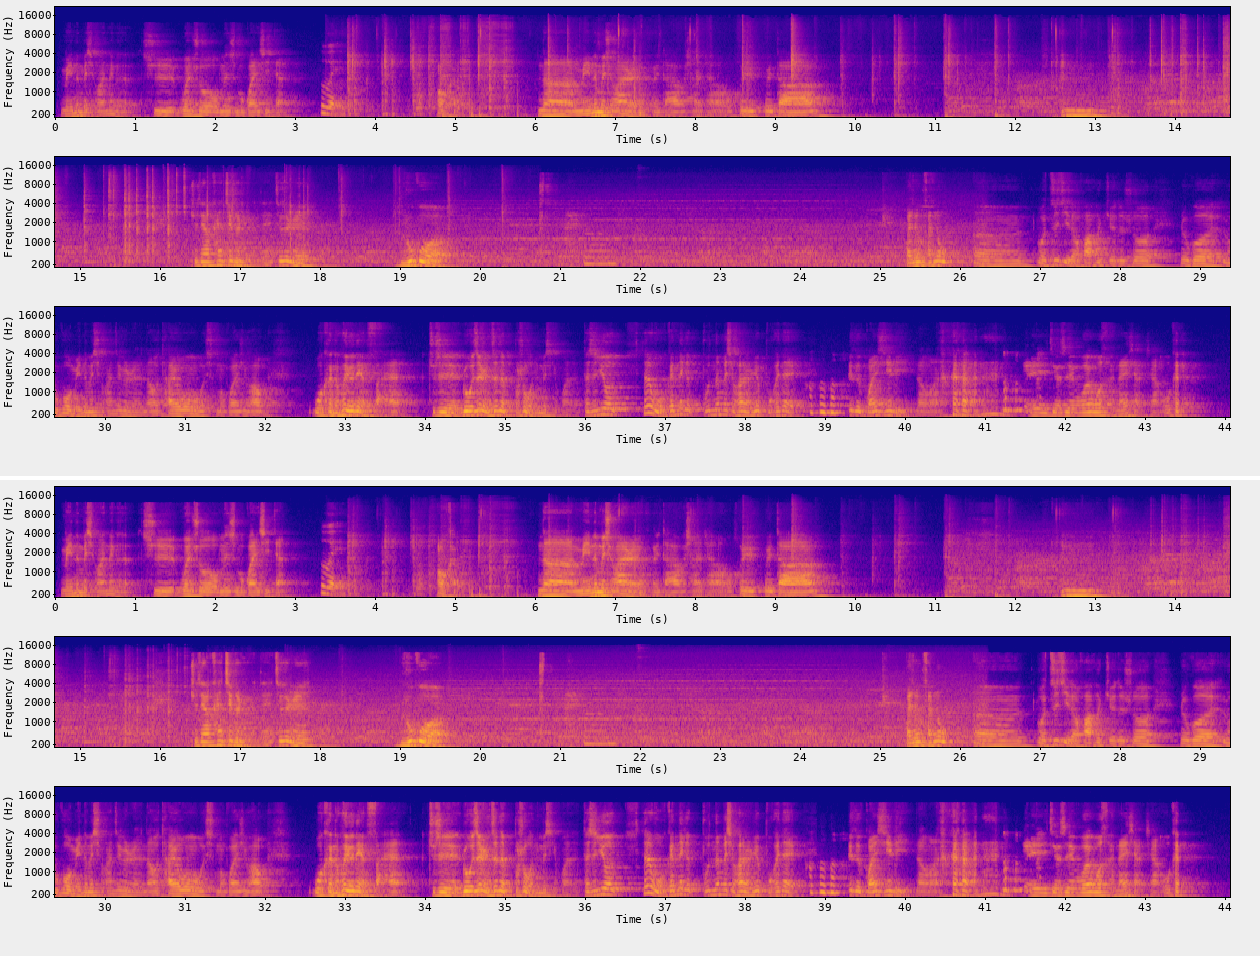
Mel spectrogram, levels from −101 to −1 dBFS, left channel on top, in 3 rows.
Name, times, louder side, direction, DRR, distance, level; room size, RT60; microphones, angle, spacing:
voice 1, 0.1-2.9 4.8-5.1 6.0-9.6 11.5-11.7 12.6-13.1 15.9-18.0 18.9-19.7 21.0-21.3 25.0-32.2 32.6-38.7 39.3-43.4, right 2 dB, 75° right, 1.7 m, -29 dB
voice 2, 3.3-3.6 21.3-21.7 25.4-25.7 38.8-39.3 41.2-41.7, right 1 dB, 25° right, 1.6 m, -33 dB
sound 1, 3.4-10.8 11.1-20.7, left 2 dB, 80° left, 1.9 m, -41 dB
sound 2, 11.1-26.4, right 3 dB, 55° right, 1.0 m, -42 dB
19.5 x 15.0 x 9.6 m
head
